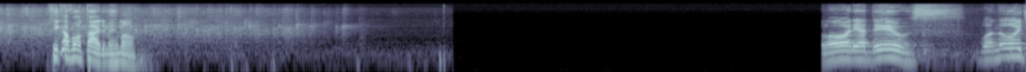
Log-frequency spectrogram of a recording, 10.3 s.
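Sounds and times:
audience applause: 0:00.0 - 0:03.8
speech: 0:00.5 - 0:01.6, 0:08.3 - 0:10.2.

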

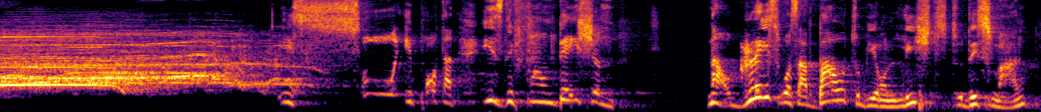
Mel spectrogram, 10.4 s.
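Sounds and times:
audience screaming and cheering: 0:00.0 - 0:03.3
speech: 0:02.8 - 0:10.4.

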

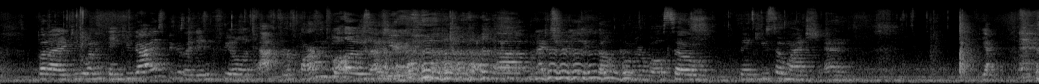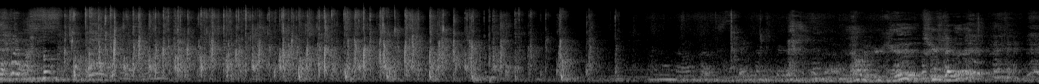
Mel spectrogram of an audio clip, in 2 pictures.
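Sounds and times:
speech: 0:00.4 - 0:08.9, 0:09.8 - 0:11.5
laughter: 0:03.7 - 0:06.3, 0:10.2 - 0:12.0, 0:18.2 - 0:20.7
applause: 0:10.9 - 0:16.7.

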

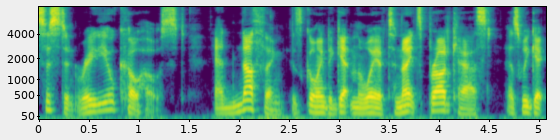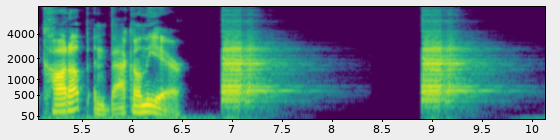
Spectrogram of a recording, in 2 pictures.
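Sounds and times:
speech: 0:00.0 - 0:06.6
phone ringtone: 0:06.9 - 0:07.8.

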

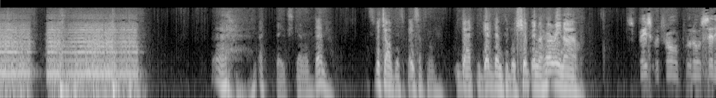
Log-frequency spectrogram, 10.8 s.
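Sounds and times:
ray gun buzzing: 0:00.0 - 0:02.2
speech: 0:04.4 - 0:10.7.

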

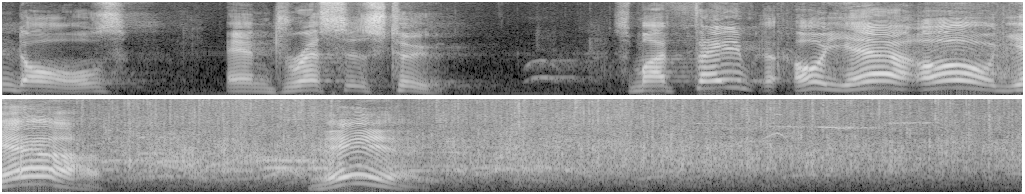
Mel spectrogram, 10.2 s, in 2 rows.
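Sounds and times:
speech: 0:00.0 - 0:02.3, 0:03.1 - 0:05.8, 0:06.6 - 0:07.3
audience applause: 0:03.8 - 0:10.2.

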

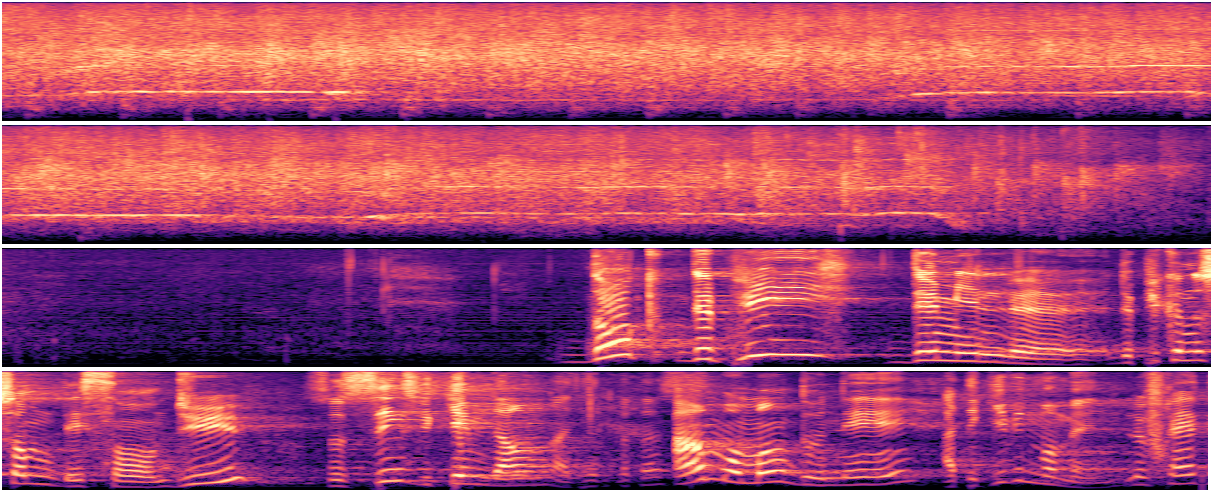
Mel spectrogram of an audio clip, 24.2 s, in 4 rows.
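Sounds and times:
church congregation clapping during a thanksgiving service: 0:00.0 - 0:12.2
speech: 0:15.6 - 0:16.0, 0:16.7 - 0:24.1.

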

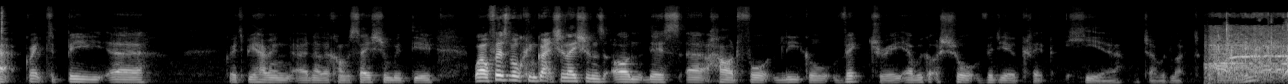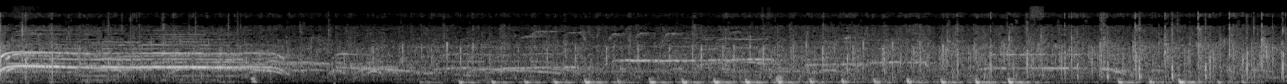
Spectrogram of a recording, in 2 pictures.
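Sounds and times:
speech: 0:00.0 - 0:01.6, 0:02.3 - 0:12.9
crowd cheering and applauding a speaker at a speaking event in Bristol: 0:12.0 - 0:25.7
shouts and whistles: 0:12.1 - 0:25.4.

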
